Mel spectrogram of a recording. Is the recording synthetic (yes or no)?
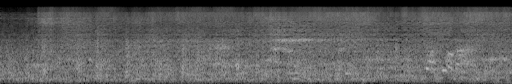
yes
